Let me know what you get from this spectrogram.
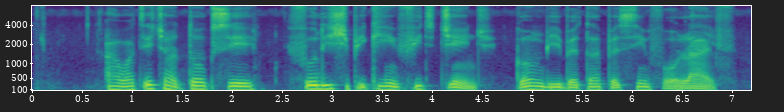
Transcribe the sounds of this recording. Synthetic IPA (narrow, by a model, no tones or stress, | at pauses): ʔawatʰit͡ʃatɔkse | fuliʃpikʰĩfitt͡ʃẽnd͡ʒ | kɔ̃nbibɛtapɛsĩnfɔ̰la̰ɪf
